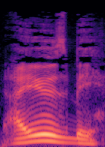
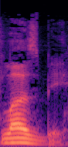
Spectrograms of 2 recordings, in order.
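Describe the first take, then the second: First: The name begins with an 'eye' sound. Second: The name begins with an L sound. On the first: The speaker calls it wrong. "I thought it was an I" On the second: The speaker calls it right. "It's Lusby"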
